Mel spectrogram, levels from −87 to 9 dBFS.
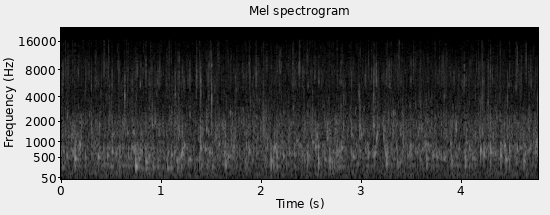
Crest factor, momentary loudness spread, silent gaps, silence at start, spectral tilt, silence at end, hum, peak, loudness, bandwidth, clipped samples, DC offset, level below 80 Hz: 24 dB; 3 LU; none; 0 s; -2.5 dB/octave; 0 s; none; -22 dBFS; -45 LUFS; 17 kHz; under 0.1%; under 0.1%; -74 dBFS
